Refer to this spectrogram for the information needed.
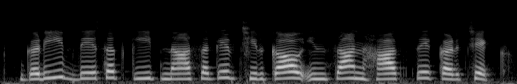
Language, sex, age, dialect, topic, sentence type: Magahi, female, 18-24, Northeastern/Surjapuri, agriculture, statement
